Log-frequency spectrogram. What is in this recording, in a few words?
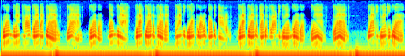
Phone voice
